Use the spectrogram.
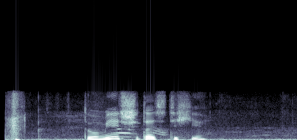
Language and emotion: Russian, neutral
